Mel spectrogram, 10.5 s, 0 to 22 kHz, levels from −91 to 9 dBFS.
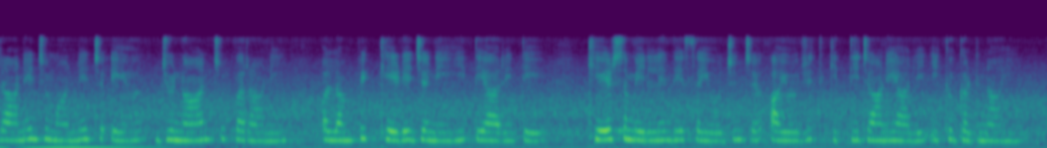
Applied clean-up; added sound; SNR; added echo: none; Cowbell; 19 dB; reverberation time 1.1 s.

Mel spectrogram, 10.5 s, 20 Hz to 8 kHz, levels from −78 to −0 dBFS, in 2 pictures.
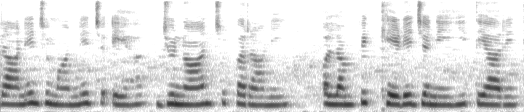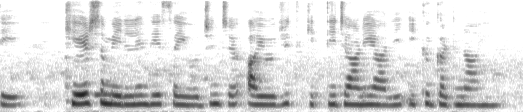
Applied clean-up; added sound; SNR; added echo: classical method WPE with log-MMSE.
